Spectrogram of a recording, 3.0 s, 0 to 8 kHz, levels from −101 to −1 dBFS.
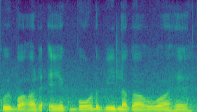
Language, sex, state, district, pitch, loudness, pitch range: Hindi, male, Uttar Pradesh, Shamli, 120 Hz, -12 LUFS, 115-120 Hz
